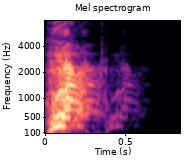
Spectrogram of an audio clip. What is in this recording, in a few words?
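soldier voice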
